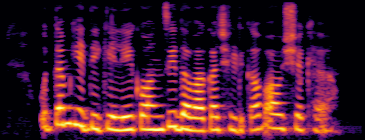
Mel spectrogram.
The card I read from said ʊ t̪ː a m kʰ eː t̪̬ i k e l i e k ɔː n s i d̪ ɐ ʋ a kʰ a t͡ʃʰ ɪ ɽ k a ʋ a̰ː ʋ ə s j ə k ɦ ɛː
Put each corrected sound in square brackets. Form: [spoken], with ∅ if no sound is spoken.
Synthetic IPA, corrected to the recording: ʊ t̪ː [ə] m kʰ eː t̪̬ i k e l i e k ɔː n s i d̪ ɐ ʋ a [k] a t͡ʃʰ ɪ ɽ k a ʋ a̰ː ʋ ə [ʃ] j ə k ɦ ɛː

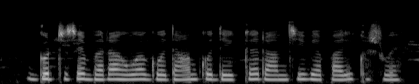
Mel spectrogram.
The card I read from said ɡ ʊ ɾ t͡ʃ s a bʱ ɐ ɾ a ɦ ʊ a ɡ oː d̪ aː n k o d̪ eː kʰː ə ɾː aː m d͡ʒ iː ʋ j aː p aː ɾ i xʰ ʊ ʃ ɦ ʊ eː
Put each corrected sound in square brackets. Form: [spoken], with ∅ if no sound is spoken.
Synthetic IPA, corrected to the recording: ɡ ʊ ɾ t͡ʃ s [e] bʱ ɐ ɾ a ɦ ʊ a ɡ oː d̪ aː [m] k o d̪ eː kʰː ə ɾː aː m d͡ʒ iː ʋ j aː p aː ɾ i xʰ ʊ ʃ ɦ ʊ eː

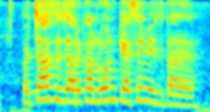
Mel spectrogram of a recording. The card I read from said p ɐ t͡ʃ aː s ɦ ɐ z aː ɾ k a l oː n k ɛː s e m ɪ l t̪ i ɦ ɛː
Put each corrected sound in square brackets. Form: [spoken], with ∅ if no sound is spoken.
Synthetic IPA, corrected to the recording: p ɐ t͡ʃ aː s ɦ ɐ z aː ɾ k a l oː n k ɛː s e m ɪ l t̪ [a] ɦ ɛː

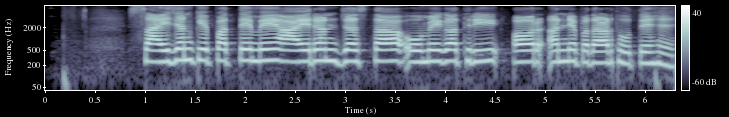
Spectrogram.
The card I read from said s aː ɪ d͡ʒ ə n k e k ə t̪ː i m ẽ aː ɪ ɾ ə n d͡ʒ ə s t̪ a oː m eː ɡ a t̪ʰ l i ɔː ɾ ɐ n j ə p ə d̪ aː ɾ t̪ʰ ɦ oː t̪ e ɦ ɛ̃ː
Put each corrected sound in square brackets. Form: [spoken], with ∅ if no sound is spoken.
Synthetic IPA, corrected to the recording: s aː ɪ d͡ʒ ə n k e [p] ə t̪ː [e] m ẽ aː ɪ ɾ ə n d͡ʒ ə s t̪ a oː m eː ɡ a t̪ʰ [ɾ] i ɔː ɾ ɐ n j ə p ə d̪ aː ɾ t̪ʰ ɦ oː t̪ e ɦ ɛ̃ː

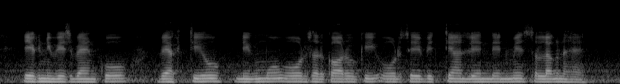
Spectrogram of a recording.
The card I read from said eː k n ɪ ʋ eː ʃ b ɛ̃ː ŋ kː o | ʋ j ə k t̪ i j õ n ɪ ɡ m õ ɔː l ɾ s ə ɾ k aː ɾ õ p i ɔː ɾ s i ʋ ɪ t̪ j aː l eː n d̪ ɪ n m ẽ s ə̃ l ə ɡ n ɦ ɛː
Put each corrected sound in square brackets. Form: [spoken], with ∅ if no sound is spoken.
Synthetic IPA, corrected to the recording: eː k n ɪ ʋ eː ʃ b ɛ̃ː ŋ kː o | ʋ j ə k t̪ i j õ n ɪ ɡ m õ ɔː [∅] ɾ s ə ɾ k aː ɾ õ [k] i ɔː ɾ s [e] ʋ ɪ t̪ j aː l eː n d̪ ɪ n m ẽ s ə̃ l ə ɡ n ɦ ɛː

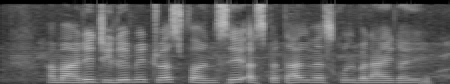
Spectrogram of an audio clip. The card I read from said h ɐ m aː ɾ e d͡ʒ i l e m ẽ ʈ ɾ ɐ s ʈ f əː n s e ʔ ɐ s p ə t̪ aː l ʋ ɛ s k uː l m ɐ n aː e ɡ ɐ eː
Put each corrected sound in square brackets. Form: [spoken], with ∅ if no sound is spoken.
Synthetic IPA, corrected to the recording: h ɐ m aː ɾ e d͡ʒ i l e m ẽ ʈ ɾ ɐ s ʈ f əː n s e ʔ ɐ s p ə t̪ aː l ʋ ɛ s k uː l [b] ɐ n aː e ɡ ɐ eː

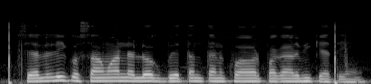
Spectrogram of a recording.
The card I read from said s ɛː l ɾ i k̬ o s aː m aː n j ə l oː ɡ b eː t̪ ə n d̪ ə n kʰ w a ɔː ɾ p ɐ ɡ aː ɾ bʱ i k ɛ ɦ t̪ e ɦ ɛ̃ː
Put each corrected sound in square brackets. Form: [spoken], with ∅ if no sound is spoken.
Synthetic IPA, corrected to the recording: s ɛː l ɾ i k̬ o s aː m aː n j ə l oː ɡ b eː t̪ ə n [t̪] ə n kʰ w a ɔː ɾ p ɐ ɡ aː ɾ bʱ i k ɛ ɦ t̪ e ɦ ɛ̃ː

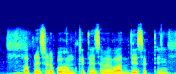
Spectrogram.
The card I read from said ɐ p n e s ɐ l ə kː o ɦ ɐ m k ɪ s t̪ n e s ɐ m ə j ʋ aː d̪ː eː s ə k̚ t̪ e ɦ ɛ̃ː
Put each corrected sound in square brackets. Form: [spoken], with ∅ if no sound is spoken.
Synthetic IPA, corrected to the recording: ɐ p n e s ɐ [ɽ] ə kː o ɦ ɐ m k ɪ [∅] t̪ n e s ɐ m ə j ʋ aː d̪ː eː s [ɐ] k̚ t̪ e ɦ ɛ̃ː

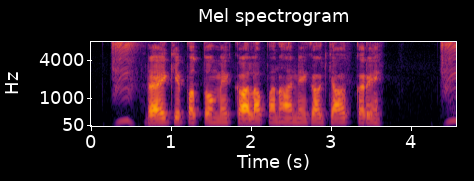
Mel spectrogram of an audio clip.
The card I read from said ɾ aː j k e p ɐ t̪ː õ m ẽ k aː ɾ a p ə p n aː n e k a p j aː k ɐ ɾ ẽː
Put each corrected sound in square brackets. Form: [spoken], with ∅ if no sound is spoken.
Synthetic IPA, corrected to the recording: ɾ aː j k e p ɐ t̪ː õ m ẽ k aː [l] a p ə [∅] n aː n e k a [k] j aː k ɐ ɾ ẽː

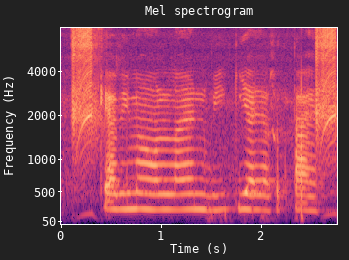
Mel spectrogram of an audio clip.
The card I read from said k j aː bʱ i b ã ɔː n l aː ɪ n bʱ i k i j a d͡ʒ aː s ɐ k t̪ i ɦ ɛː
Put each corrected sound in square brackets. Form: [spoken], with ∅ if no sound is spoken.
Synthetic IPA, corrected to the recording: k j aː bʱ i [m] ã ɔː n l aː ɪ n bʱ i k i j a d͡ʒ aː s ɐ k t̪ [a] ɦ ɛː

